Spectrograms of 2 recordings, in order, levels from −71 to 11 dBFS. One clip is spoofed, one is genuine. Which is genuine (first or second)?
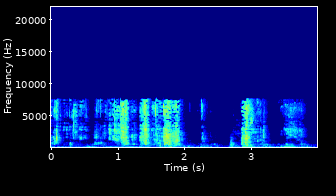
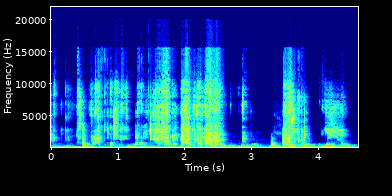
first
